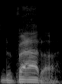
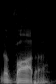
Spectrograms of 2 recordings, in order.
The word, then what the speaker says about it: Nevada: just to clarify that's SMU at Nevada I've mispronounced that state a lot Rody but it's Nevada Nevada not Nevada just they get very the South man I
